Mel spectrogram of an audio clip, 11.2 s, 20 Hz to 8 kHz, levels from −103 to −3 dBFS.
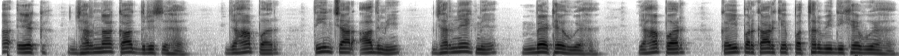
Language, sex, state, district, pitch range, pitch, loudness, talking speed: Hindi, male, Jharkhand, Palamu, 130-160 Hz, 150 Hz, -16 LUFS, 135 wpm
